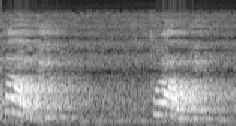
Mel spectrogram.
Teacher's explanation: Esse O, ele acaba adquirindo um som de U. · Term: semivogal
